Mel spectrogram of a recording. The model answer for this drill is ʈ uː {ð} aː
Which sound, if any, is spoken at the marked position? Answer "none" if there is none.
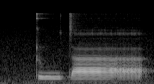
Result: d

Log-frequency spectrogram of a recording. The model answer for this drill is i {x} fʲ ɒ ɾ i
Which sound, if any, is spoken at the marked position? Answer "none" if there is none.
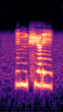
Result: ŋ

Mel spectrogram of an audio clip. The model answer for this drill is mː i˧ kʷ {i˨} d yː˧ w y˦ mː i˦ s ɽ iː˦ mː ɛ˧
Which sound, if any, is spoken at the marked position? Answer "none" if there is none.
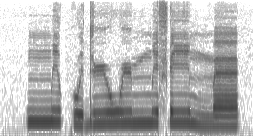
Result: i˨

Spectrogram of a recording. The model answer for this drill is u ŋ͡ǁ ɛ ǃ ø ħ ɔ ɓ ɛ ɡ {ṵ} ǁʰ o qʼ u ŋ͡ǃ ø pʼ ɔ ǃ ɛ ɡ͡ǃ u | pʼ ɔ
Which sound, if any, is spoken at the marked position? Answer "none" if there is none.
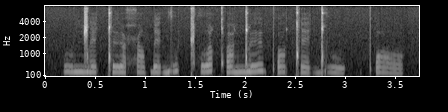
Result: u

